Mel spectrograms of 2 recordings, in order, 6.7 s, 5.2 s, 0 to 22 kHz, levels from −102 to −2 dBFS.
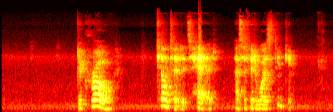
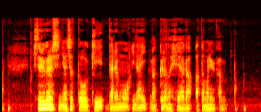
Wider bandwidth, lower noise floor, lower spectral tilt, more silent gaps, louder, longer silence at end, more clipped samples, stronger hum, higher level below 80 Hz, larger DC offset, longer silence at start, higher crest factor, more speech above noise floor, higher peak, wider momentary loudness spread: first, 14.5 kHz vs 11.5 kHz; about the same, -52 dBFS vs -50 dBFS; second, -4 dB/octave vs -6.5 dB/octave; neither; first, -17 LUFS vs -23 LUFS; first, 0.75 s vs 0.35 s; neither; neither; second, -60 dBFS vs -42 dBFS; neither; first, 1.55 s vs 0.05 s; about the same, 20 dB vs 18 dB; first, 34 dB vs 27 dB; first, 0 dBFS vs -4 dBFS; second, 17 LU vs 20 LU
